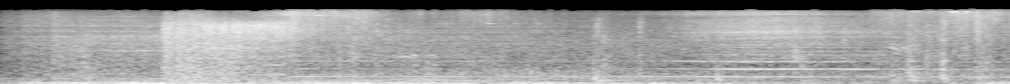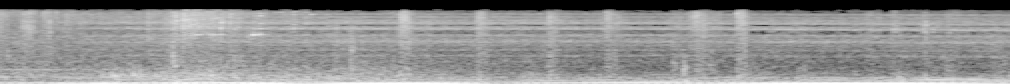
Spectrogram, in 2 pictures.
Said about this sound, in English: The wheels spin on Danko and Ridzik's bus.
